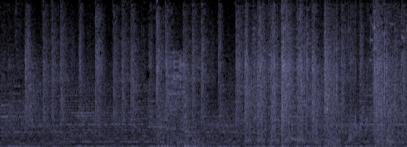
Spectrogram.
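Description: Rapid video-game gunfire in Enter the Gungeon, a dense stream of shots with bullets bouncing off walls, steady and fairly loud throughout with a busy game soundtrack beneath.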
